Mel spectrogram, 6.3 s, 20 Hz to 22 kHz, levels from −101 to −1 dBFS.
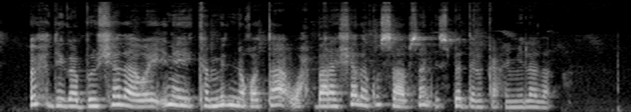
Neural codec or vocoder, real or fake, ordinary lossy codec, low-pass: none; real; Opus, 64 kbps; 19.8 kHz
